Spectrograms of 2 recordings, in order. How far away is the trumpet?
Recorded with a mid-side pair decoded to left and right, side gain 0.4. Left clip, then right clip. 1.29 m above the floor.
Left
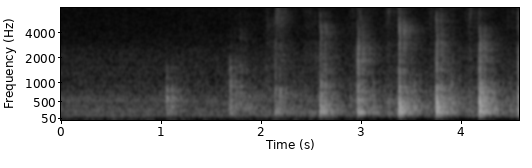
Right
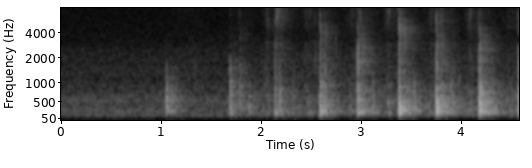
I don't hear a trumpet.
